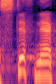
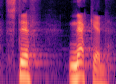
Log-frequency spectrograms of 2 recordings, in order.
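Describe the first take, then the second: First: The word is said with two syllables. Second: The word is said with three syllables. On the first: "Instead of two syllables" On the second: "they pronounce it with three syllables"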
